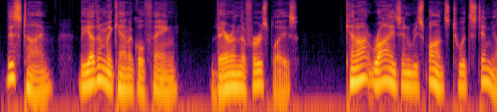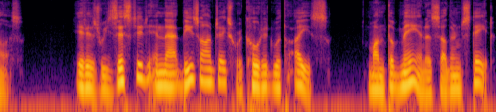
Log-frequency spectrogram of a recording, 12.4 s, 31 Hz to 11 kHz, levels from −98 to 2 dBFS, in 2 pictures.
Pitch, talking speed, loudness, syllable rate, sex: 115 Hz, 170 wpm, -19 LUFS, 5.7 syllables/s, male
